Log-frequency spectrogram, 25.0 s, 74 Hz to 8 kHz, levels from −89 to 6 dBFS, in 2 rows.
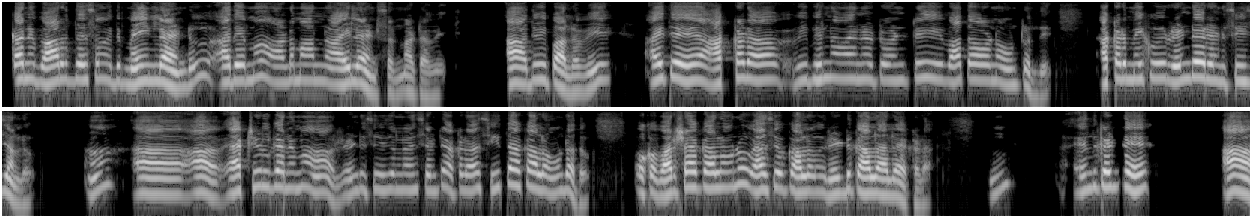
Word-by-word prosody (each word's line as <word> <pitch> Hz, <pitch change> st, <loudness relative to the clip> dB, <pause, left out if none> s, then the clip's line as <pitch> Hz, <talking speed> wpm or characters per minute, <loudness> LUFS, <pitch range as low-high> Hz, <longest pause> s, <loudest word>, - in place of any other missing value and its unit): కానీ 265 Hz, +1 st, +4 dB, 0.2 s
భారతదేశం 255 Hz, +2 st, +2 dB
ఇది 235 Hz, +1 st, -5 dB
మెయిన్ 240 Hz, +3 st, +1 dB
ల్యాండు, 200 Hz, 0 st, +4 dB, 0.3 s
అదేమో 245 Hz, +4 st, +1 dB, 0.2 s
అండమాన్ 245 Hz, +1 st, -4 dB, 0.2 s
ఐలాండ్సనమాట 145 Hz, -, -2 dB
అవి. 125 Hz, +2 st, -16 dB, 0.7 s
ఆ! -, -, +8 dB, 0.2 s
ద్వీపాలవి. 170 Hz, -8 st, 0 dB, 0.5 s
అయితే, 265 Hz, +2 st, +3 dB, 0.4 s
అక్కడా 265 Hz, +3 st, 0 dB, 0.4 s
విభిన్నమైనటువంటి 255 Hz, 0 st, -6 dB, 0.3 s
వాతావరణం 245 Hz, -1 st, -2 dB
ఉంటుంది. 150 Hz, -, -9 dB, 0.6 s
అక్కడ 260 Hz, +4 st, +2 dB
మీకు 260 Hz, +1 st, -4 dB, 0.2 s
రెండే, 265 Hz, +4 st, +4 dB
రెండు 240 Hz, -2 st, -5 dB
సీజన్‍లు. 225 Hz, -, -3 dB, 0.7 s
ఆ! -, -, -1 dB, 0.5 s
ఆహ్, 200 Hz, -1 st, +3 dB, 0.2 s
ఆ! 220 Hz, -, +6 dB, 0.3 s
యాక్చువల్‌గానేమో 270 Hz, +2 st, -1 dB, 0.3 s
2 225 Hz, +6 st, -8 dB
సీజన్లేన్సంటే 240 Hz, 0 st, -7 dB
అక్కడ 240 Hz, +2 st, -7 dB, 0.2 s
శీతాకాలం 265 Hz, -3 st, +1 dB
ఉండదు. 245 Hz, -, -4 dB, 0.6 s
ఒక -, -, -4 dB, 0.2 s
వర్షాకాలంను, 265 Hz, +6 st, +2 dB
వేసవి 245 Hz, +2 st, +1 dB
కాలం, 220 Hz, +1 st, +3 dB, 0.2 s
2 210 Hz, +4 st, -1 dB
కాలాలే 205 Hz, -3 st, +5 dB
అక్కడ. -, -, -12 dB, 0.7 s
హ్మ్. 255 Hz, +10 st, -11 dB, 0.8 s
ఎందుకంటే, 270 Hz, 0 st, +2 dB, 1.0 s
ఆ! -, -, +8 dB
245 Hz, 95 wpm, -20 LUFS, 220-260 Hz, 1.0 s, ఆ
